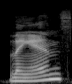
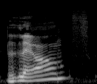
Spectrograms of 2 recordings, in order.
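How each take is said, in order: First: The name is read as the English word lands. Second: The name is given a French-style pronunciation. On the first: "Lands Township?" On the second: "Not if it's French"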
